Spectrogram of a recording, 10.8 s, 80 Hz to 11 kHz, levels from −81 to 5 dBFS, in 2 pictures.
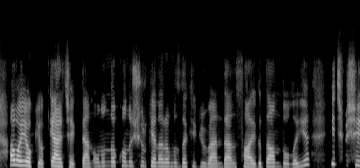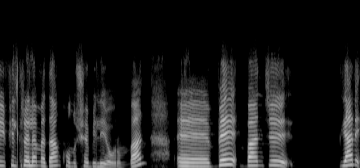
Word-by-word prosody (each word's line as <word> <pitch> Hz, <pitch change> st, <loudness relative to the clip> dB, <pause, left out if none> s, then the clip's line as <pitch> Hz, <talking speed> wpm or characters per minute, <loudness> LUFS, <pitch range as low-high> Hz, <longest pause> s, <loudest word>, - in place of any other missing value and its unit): Ama 315 Hz, -1 st, +7 dB
yok 270 Hz, -4 st, +3 dB
yok 210 Hz, -2 st, -3 dB
gerçekten, 220 Hz, -6 st, +3 dB
onunla 250 Hz, +4 st, -7 dB
konuşurken 260 Hz, -2 st, -5 dB
aramızdaki 230 Hz, 0 st, -5 dB
güvenden, 205 Hz, -1 st, -2 dB
saygıdan 215 Hz, +2 st, -1 dB
dolayı, 205 Hz, -, -5 dB, 0.3 s
hiçbir 385 Hz, 0 st, -4 dB
şeyi 290 Hz, -3 st, 0 dB
filtrelemeden 275 Hz, -1 st, 0 dB
konuşabiliyorum 215 Hz, -, -8 dB
ben, 255 Hz, +9 st, +4 dB, 0.5 s
eee, 235 Hz, -2 st, +3 dB
ve 330 Hz, 0 st, +7 dB, 0.2 s
bence, 280 Hz, -1 st, +3 dB, 0.8 s
yani, 290 Hz, +1 st, +4 dB
245 Hz, 105 wpm, -22 LUFS, 220-280 Hz, 0.8 s, Ama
